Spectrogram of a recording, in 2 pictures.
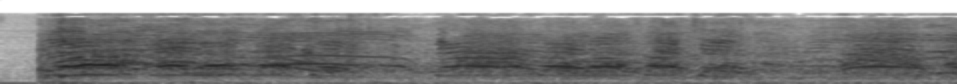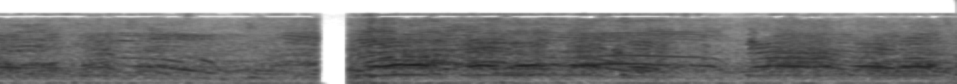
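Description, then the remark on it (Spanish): A large crowd shouts and chatters together in a loud, continuous roar of many overlapping voices at the Grito celebration, with a brief cut of silence near the end before the clamor resumes. “A ver, vamos a ver qué fue lo que gritó también la gente ahí en el grito, porque no nomás gritó el presidente y los gobernadores, también gritó la población.”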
